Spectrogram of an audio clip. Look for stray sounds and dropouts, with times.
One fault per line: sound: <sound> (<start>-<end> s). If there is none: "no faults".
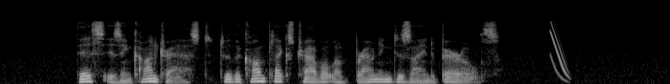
sound: chirp (5.5-5.7 s)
